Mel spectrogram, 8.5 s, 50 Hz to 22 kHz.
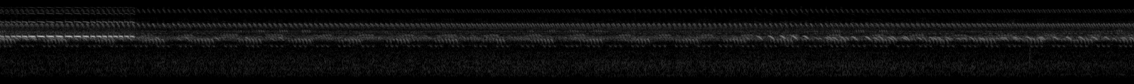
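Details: Chorus of bell crickets and other crickets from Narita in Chiba Prefecture, Japan, recorded on a TASCAM Portacapture X8. A brief loud ringing note opens, then a high, dense chorus of rapid pulses follows, with rhythmic bursts that swell again later.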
